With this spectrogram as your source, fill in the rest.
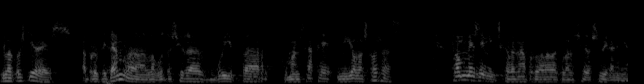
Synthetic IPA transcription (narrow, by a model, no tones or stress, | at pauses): iləkwəst̪ioezəpɾufit̪ɛmlələβut̪əsioðəβujpəɾkumənsafemiʎoləskɔzəs | faumːezimikskəβanapɾlaləðəkləɾəsioðəsuβiɾəniə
